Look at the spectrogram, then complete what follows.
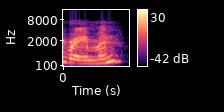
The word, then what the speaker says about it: Rehrmann: well first of all my name is raymond um it is a german last name jay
